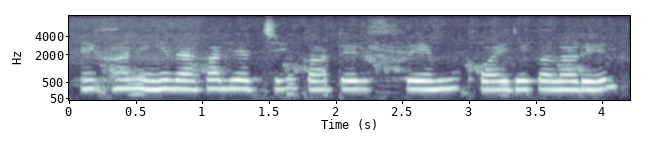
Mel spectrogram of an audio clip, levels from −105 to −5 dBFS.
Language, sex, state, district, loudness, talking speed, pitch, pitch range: Bengali, female, West Bengal, Alipurduar, -13 LUFS, 100 wpm, 280 Hz, 275-290 Hz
